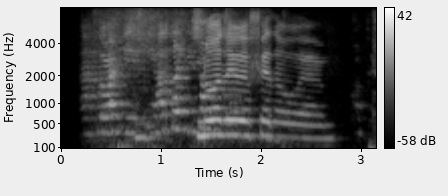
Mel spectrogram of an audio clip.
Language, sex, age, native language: Icelandic, female, 9, Icelandic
